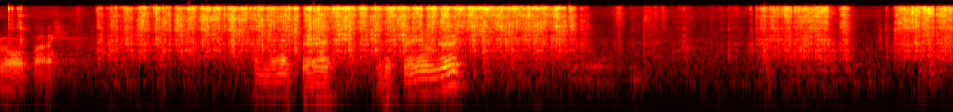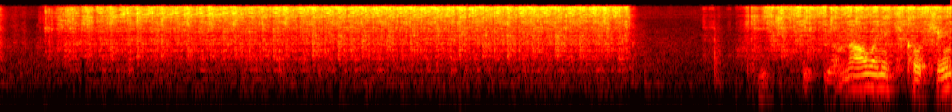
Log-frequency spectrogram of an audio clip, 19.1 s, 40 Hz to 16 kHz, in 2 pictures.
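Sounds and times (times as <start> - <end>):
cutter scraping on hone: 1.0 - 5.9, 16.9 - 19.0.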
